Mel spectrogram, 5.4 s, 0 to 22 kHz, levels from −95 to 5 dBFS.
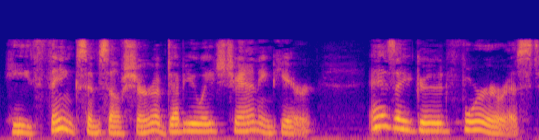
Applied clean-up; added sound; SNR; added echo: none; none; none; none.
